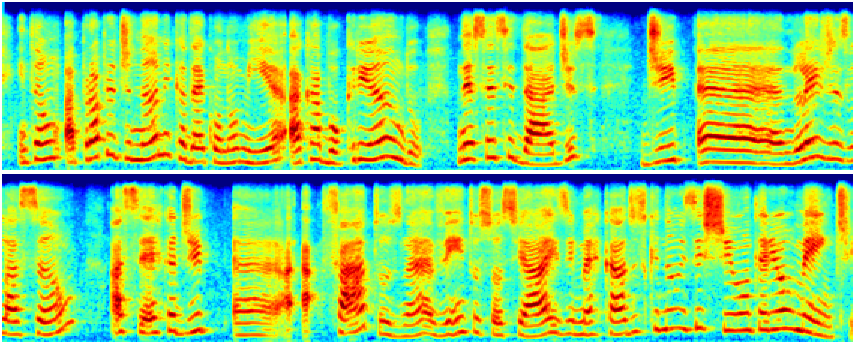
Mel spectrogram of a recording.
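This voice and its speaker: Her pitch high and her intonation lively, a woman talks at a very slow pace. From Brazil, Ceará (Fortaleza). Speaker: law professor. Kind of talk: interview.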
